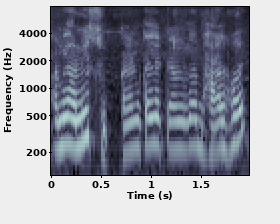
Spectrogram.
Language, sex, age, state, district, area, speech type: Assamese, female, 60+, Assam, Sivasagar, rural, spontaneous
